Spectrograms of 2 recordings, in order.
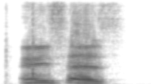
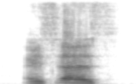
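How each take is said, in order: Both takes have the same delivery.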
